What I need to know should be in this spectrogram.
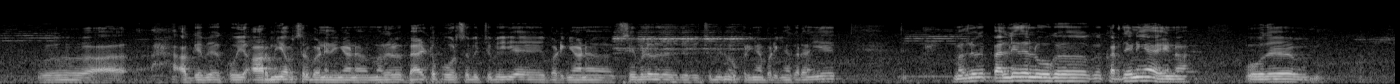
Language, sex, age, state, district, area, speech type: Dogri, male, 45-60, Jammu and Kashmir, Jammu, urban, spontaneous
